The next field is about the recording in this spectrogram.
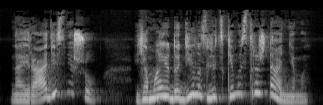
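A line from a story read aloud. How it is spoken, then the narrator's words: Exclaimed. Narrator (Ukrainian): вигукнув він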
